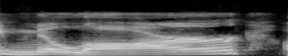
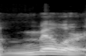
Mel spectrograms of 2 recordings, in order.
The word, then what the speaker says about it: Millar: People who say Millar are going to be the first against the wall when the revolution comes. The man's name is Miller.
